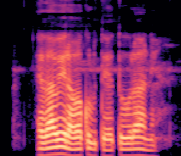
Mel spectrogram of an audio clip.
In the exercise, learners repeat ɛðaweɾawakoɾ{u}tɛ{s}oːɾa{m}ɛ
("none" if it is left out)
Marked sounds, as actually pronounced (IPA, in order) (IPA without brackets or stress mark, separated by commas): u, t, n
